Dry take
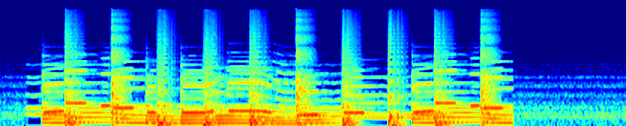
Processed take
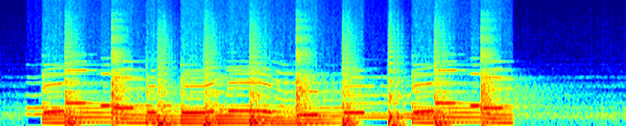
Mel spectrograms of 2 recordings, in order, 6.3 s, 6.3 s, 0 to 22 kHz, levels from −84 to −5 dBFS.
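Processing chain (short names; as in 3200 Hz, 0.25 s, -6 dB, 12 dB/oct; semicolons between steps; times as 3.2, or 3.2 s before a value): companded quantiser 6-bit; narrowing echo 86 ms, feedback 80%, band-pass 970 Hz, level -14 dB; gain +5 dB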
